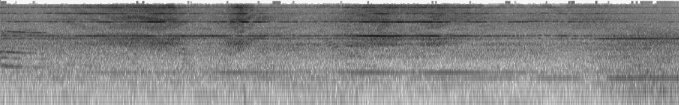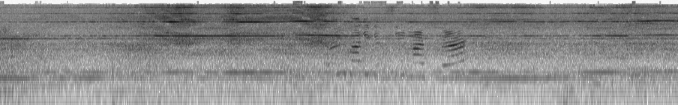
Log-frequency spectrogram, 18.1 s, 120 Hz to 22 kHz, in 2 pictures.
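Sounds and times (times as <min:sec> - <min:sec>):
motor whines: 0:00.0 - 0:18.0
vacuum cleaners running: 0:00.0 - 0:18.0.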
